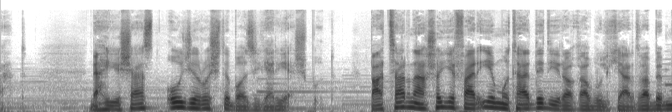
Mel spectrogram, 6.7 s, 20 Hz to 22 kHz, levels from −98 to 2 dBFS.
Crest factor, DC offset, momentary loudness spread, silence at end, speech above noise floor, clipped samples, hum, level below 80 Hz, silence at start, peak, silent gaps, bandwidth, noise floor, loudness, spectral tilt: 18 dB; under 0.1%; 9 LU; 0 s; 26 dB; under 0.1%; none; -38 dBFS; 0 s; -4 dBFS; none; 16 kHz; -47 dBFS; -22 LUFS; -6 dB/octave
